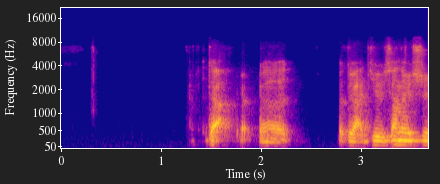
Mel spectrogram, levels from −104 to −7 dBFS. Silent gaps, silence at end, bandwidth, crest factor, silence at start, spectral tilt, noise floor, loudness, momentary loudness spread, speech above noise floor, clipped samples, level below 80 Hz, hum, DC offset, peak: none; 0 s; 7.8 kHz; 18 dB; 1.45 s; -6 dB/octave; -70 dBFS; -25 LUFS; 15 LU; 47 dB; under 0.1%; -66 dBFS; none; under 0.1%; -8 dBFS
